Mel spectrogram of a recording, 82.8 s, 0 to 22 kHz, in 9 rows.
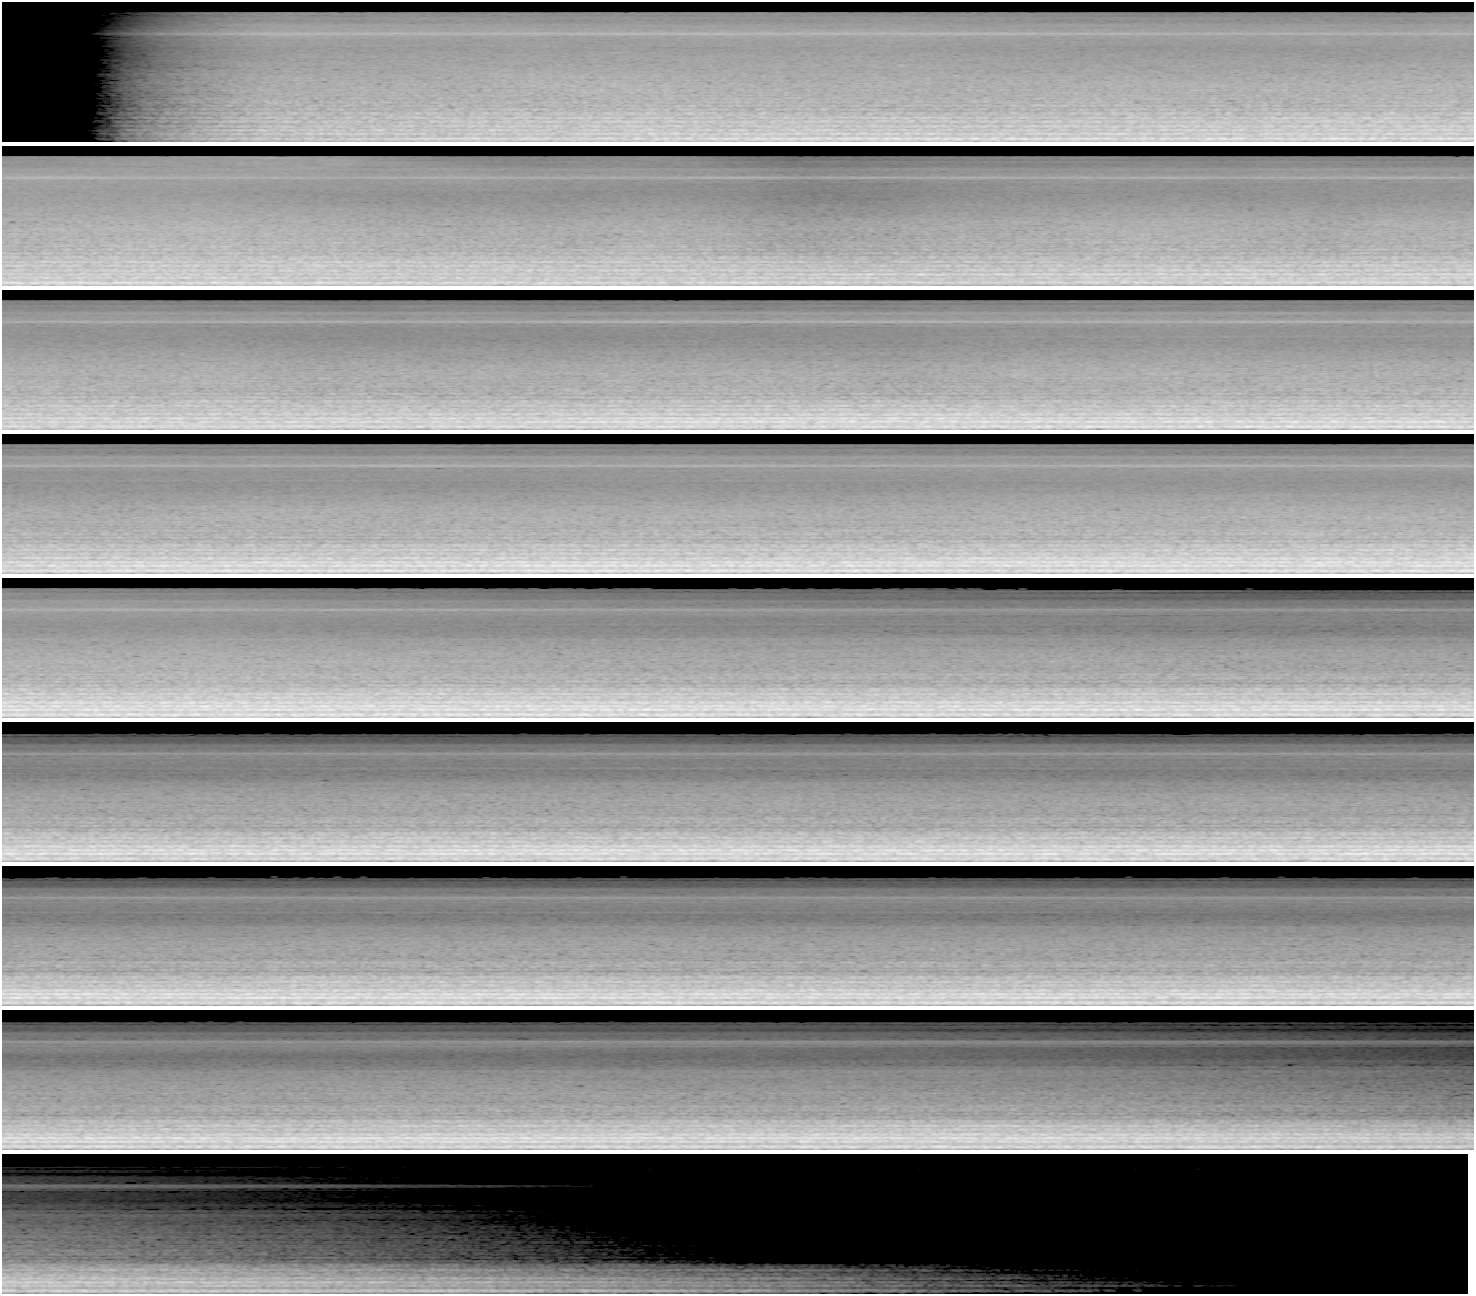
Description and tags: LAYERS 003 - Helicopter View - A#2
LAYERS 003 - Helicopter View is an extensive multisample package containing 73 samples covering C0 till C6. The key name is included in the sample name. The sound of Helicopter View is all in the name: an alien outer space helicopter flying over soundscape spreading granular particles all over the place. It was created using Kontakt 3 within Cubase and a lot of convolution.
artificial, drone, helicopter, multisample, pad, soundscape, space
